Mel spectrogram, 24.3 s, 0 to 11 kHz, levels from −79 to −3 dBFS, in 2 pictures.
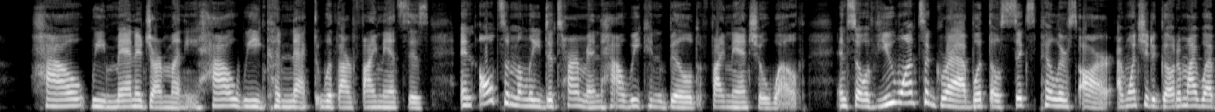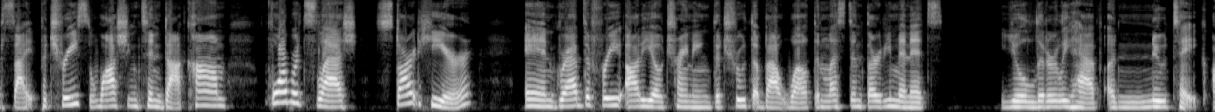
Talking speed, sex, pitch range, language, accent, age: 165 wpm, female, 170-220 Hz, English, American, 30-49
